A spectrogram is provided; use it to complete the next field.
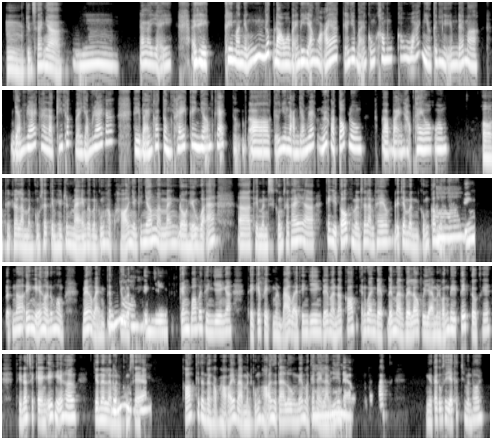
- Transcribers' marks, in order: tapping; static; other background noise; unintelligible speech; distorted speech; unintelligible speech
- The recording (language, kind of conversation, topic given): Vietnamese, podcast, Bạn có mẹo gì để giảm rác khi đi dã ngoại không?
